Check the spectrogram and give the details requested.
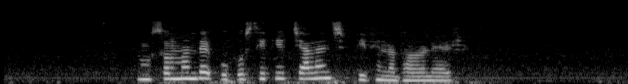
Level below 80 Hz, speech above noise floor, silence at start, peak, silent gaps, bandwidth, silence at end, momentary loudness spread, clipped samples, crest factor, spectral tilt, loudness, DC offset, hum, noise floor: -48 dBFS; 35 dB; 1.35 s; -8 dBFS; none; 7.8 kHz; 1.7 s; 9 LU; under 0.1%; 18 dB; -7 dB/octave; -22 LUFS; under 0.1%; none; -56 dBFS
